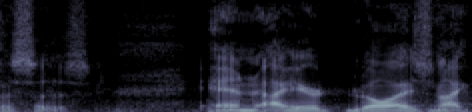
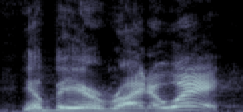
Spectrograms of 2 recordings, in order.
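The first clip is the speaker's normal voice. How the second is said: higher, louder and rushed, nervous promise; panicky reassurance; 10 semitones higher, 6 dB louder, faster than usual. Retold or imitated. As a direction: blurt it out fast to cover for the absent boss. Stalling judge, lawyer missing.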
